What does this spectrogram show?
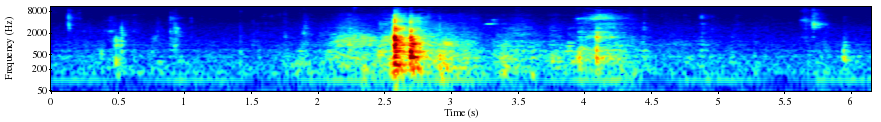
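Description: A toddler chewing food quietly, with faint small mouth clicks. A brief louder knock with rustling comes about two and a half seconds in, and a softer rustle about four seconds in.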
